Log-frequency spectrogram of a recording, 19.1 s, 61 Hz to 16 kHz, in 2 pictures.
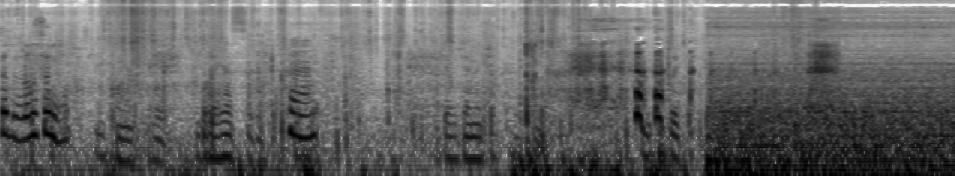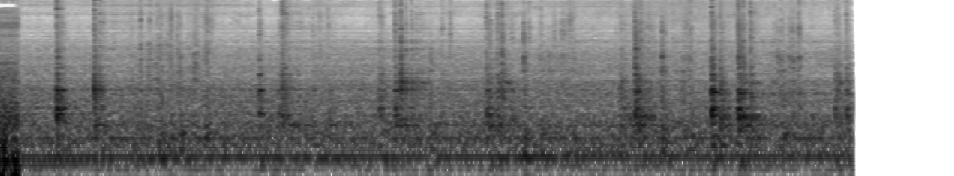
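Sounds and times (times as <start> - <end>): outdoor noise: 0.0 - 18.1
faint low hum: 7.1 - 9.8.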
